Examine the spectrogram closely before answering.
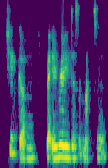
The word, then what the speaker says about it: qigong: we want and Jong everyone's Unsure how to pronounce it so it's ch gun but it really doesn't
